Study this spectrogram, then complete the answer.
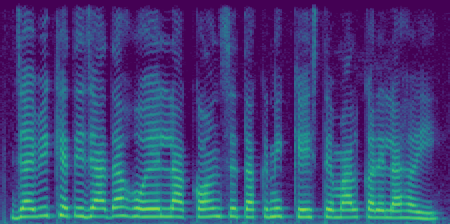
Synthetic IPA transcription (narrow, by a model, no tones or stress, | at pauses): d͡ʒəjbikʰːet̪id͡ʒad̪aɦoelakɔnset̪əknikːeist̪emalkəɾelaɦəj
